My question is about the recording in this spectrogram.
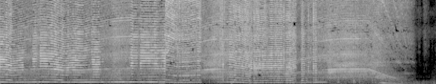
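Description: Hand-held Modern trim router running at full speed as it is pushed through a cut, its high whine dipping in pitch a few times under load. About seven seconds in it is switched off and the whine falls away as the motor winds down.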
